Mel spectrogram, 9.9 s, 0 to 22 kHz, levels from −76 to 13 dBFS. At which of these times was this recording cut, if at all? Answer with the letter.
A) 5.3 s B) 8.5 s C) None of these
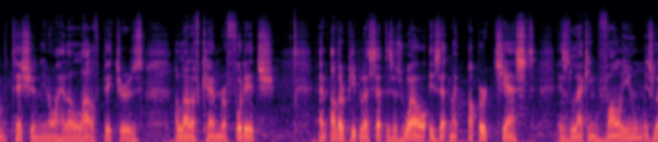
A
